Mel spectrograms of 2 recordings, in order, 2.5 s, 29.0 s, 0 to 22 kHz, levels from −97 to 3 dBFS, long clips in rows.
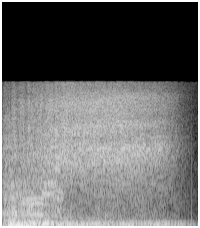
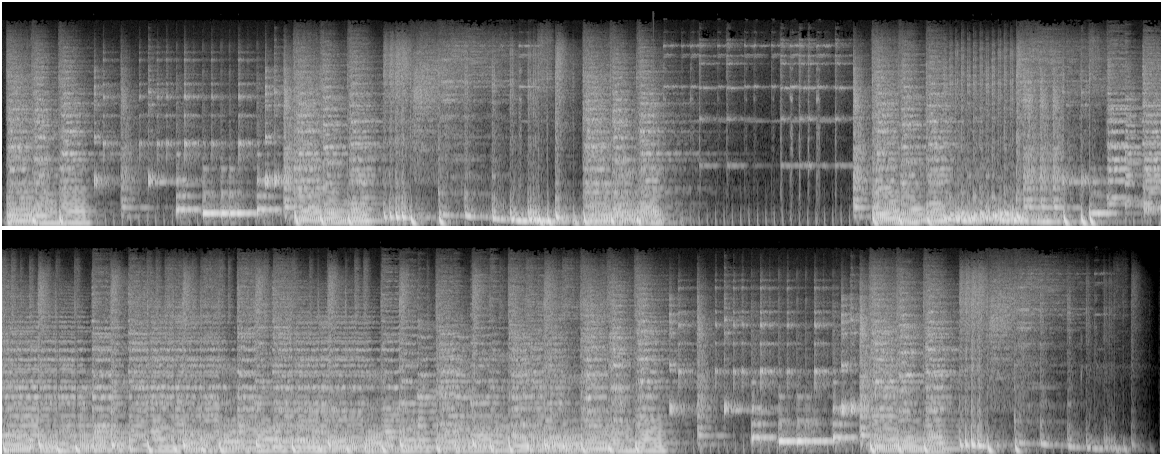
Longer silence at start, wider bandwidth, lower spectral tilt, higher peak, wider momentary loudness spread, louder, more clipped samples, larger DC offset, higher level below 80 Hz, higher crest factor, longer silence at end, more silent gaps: about the same, 0 s vs 0.05 s; second, 5.2 kHz vs 14.5 kHz; about the same, -5.5 dB/octave vs -4.5 dB/octave; about the same, -2 dBFS vs -2 dBFS; second, 8 LU vs 12 LU; first, -11 LUFS vs -16 LUFS; neither; neither; first, -18 dBFS vs -26 dBFS; about the same, 10 dB vs 14 dB; second, 0.1 s vs 0.3 s; neither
